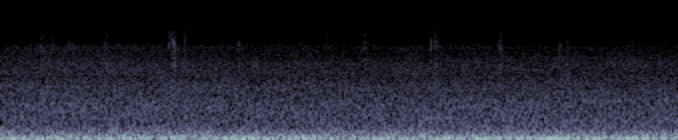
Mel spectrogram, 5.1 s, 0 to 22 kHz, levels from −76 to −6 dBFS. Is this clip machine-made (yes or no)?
no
